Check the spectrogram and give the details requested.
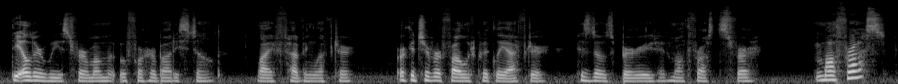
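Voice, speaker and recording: Low-voiced female story narrator. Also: darkish tone, a little hiss or hum. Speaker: roleplay narrator.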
